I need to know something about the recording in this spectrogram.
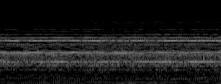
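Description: A steady, unbroken buzzer-like tone made of several fixed pitches, over a faint even background hiss.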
